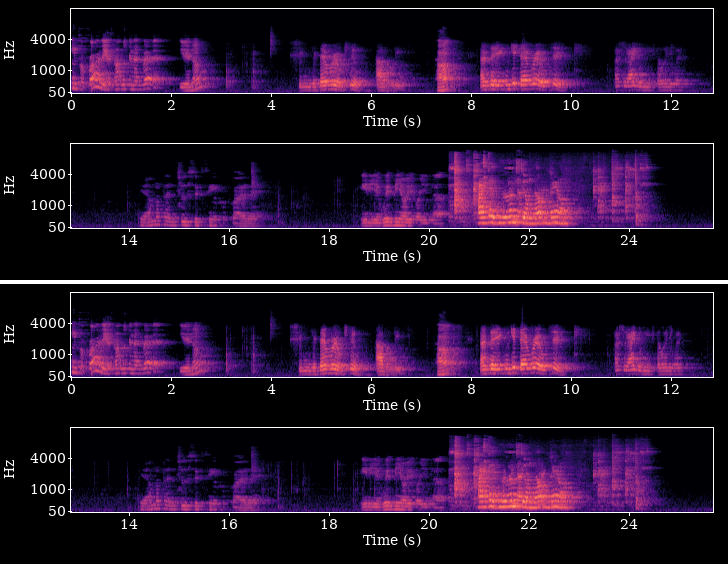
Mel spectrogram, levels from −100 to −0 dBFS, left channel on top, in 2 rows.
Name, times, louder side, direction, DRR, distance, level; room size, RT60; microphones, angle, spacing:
voice 1, 0.0-1.9 2.2-2.7 7.3-7.6 14.2-15.8 16.1-16.6 18.6-20.2, left 2 dB, 15° left, 5 dB, 0.6 m, -42 dB
voice 2, 4.4-5.8 6.1-6.6 8.2-9.9 10.9-12.2 21.4-22.8, right 2 dB, 80° right, 7 dB, 0.9 m, -37 dB
voice 3, 20.5-22.8 23.3-24.4, left 2 dB, 70° left, 0 dB, 2.2 m, -31 dB
8.2 x 5.1 x 7.1 m, 0.91 s
head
